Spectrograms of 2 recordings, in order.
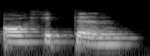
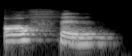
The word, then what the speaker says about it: often: a letra T aqui você não vai dizer often você vai dizer often Essa é a pronúncia correta Então é só você repetir aqui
